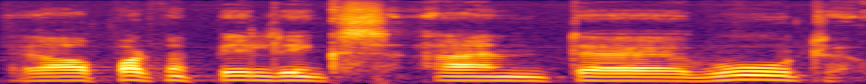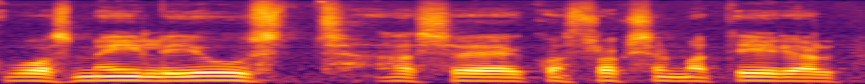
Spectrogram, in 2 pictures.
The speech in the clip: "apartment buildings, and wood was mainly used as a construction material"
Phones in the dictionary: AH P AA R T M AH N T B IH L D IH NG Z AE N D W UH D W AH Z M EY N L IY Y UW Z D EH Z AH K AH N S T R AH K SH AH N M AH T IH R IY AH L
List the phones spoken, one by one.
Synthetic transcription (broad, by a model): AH P AA R T M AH N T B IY L D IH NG S AE N D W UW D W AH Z M EY N L IY Y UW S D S AH K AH N S T R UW K S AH N M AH T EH R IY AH L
